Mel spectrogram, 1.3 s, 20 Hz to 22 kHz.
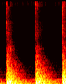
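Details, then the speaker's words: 2003 Toyota Corolla CE non-ABS: a worn front passenger press-in wheel bearing gives three dull thuds about half a second apart. It clunks over bumps and has slight play, and the bearing is replaced. "in today's video on the corolla we are dealing with a front passenger wheel bearing that is not too noisy but is making a clunking sound whenever the customer goes over any bumps listen to this"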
